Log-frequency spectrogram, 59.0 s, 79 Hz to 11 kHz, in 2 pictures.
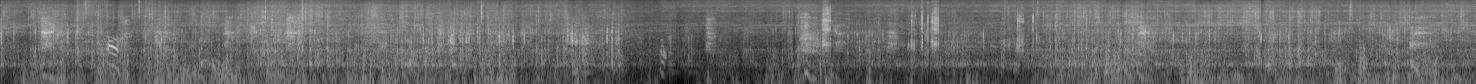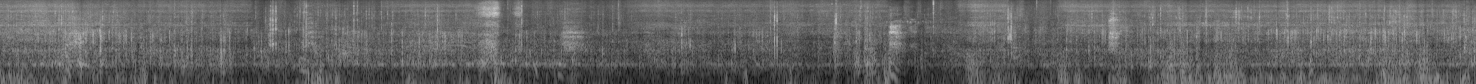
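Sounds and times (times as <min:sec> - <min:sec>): bike chain rattling: 0:00.0 - 0:59.0
tyres rolling over dirt and stones: 0:00.0 - 0:59.0
wind buffeting microphone: 0:00.0 - 0:59.0.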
